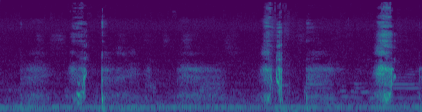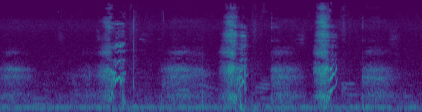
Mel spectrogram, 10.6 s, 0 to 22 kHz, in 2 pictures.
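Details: Fast, burp-induced hiccups: rapid, regular, short gasping catches at roughly 40 a minute over a steady low hum.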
